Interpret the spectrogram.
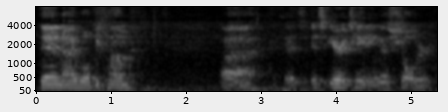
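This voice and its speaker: A man guiding a yoga flow as he does it, giving relaxed, chatty cues with small asides. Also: mid-range voice, slow, a little hiss or hum. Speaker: yoga instructor. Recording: echoey room, mic at a distance.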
